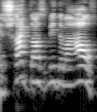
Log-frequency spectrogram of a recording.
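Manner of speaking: high-pitched, rapid-fire command; loud, quick order. Shown as a demonstration. Teacher showing how an imperative sounds like an order, loud and quick. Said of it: "faladas num tom de voz alto, né, e rápido assim".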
